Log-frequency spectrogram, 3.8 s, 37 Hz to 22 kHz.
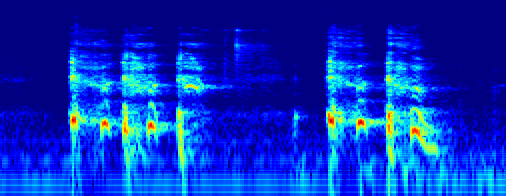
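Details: COVID-19-positive mother with new symptoms of coughing and chest pain, feeling her medicine is not helping: two runs of about three harsh, dry coughs each, roughly six in total.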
